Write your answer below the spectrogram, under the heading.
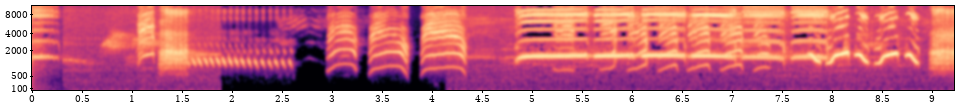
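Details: A female laughingthrush calls to stir males into singing. A fast buzzy trill comes first, then loud arched whistles, then a long run of clear, steady whistled notes broken by quick rising flourishes.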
